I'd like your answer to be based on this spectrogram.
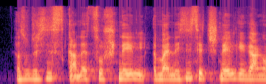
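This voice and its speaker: A woman's fairly low voice with vocal fry and ordinary pitch variation, on a very clean recording with a silent background. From Brazil. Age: 60s. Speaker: retired biochemist. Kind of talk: interview. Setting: studio.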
